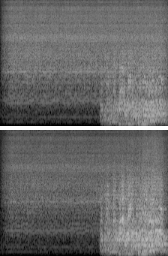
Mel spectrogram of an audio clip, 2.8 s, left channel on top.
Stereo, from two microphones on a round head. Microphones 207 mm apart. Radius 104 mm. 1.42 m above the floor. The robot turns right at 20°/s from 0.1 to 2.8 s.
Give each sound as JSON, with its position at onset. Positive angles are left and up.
{"t": 1.7, "sound": "a squeak", "side_deg": -20, "distance_m": 1.6}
